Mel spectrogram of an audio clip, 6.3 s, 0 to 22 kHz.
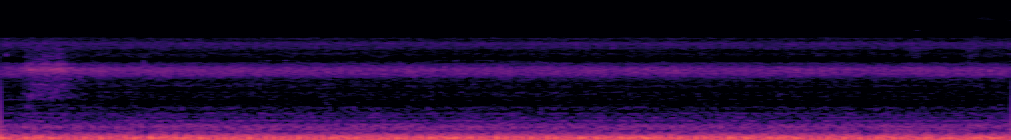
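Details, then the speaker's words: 2008 Honda Pilot at idle: unsteady, lumpy running with an irregular stumble from misfires on cylinders 4, 5 and 6. The scanner shows cylinder 5 misfiring fastest, then 6; a coil or injector is suspected, not confirmed. "you can see right away number five is pinning right away and painted pitting really really fast six is right behind it but not that rapid maybe a bad coil maybe a bad injector"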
